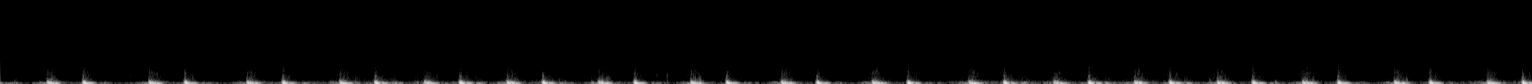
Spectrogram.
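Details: Male full heart auscultation through a stethoscope: steady dull lub-dub thumps at about 65 beats a minute, no extra sounds; normal heart sounds.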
